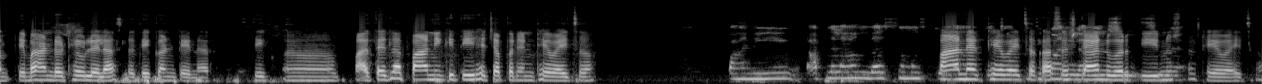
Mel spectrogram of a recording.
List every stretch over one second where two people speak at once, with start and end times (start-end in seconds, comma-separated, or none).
9.4-11.8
